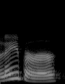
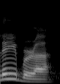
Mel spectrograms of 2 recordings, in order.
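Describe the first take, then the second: First: It is said in an American accent, with r-coloring. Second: It is said in a British accent, without r-coloring. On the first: "美音中加个卷舌音读成laborer" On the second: "英国人呢读成laborer，laborer 不加卷舌"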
